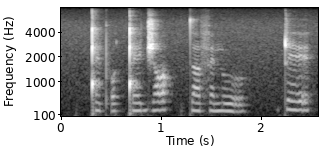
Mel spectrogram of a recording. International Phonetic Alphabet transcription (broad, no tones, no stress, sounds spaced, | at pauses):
ǃ ɛ pʼ ɔ ǃ ɛ d͡ʒ ɑ | t̪ a f æ n̪ o | ʈ ɛ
